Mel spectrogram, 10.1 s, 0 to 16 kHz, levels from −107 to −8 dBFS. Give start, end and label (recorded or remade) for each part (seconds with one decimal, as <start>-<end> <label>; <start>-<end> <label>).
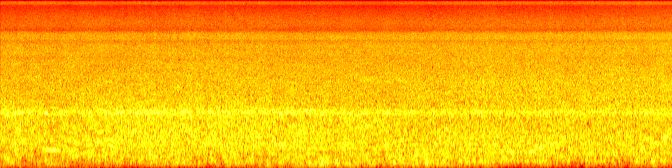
0.0-1.7 remade; 1.7-3.8 recorded; 3.8-6.4 remade; 6.4-9.6 recorded; 9.6-10.1 remade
